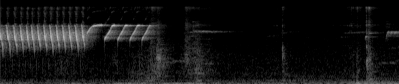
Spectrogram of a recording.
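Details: Canary song meant for training: a fast, even trill of about twenty notes in under a second, then a slower series of descending sweeps, trailing off into quiet.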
